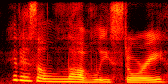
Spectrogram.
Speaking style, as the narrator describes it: said Alex, with a sigh of content

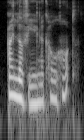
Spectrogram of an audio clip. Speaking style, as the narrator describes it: whispered

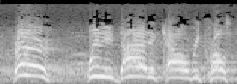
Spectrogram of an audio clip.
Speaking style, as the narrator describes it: he cried

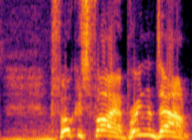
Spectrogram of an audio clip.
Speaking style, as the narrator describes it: she immediately shouts

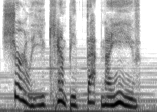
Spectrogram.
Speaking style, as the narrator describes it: Becker barked

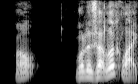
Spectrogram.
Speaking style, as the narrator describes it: I said

